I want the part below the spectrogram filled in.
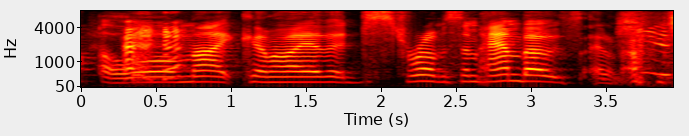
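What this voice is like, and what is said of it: Put-on Australian accent. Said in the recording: “I think I'm just doing my Australian accent ... How to do a New Zealand accent.”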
